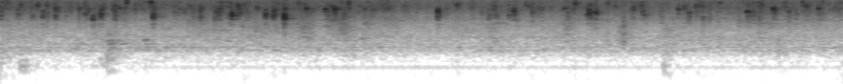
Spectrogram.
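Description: Salmon patties shallow-frying in oil in a cast iron skillet over medium heat: a steady sizzle with many quick, irregular crackling pops.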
